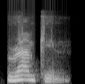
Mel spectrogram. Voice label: "ramekin", Indian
